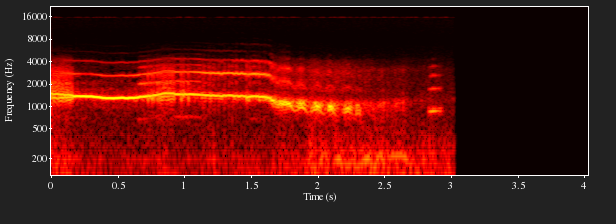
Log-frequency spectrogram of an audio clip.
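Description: A long, high-pitched cry held on one slightly wavering pitch. It then falls with a quaver and cuts off suddenly about three seconds in.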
